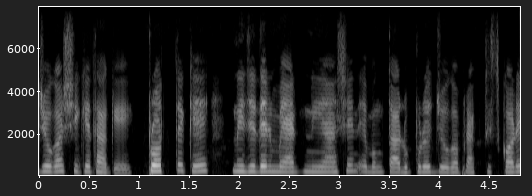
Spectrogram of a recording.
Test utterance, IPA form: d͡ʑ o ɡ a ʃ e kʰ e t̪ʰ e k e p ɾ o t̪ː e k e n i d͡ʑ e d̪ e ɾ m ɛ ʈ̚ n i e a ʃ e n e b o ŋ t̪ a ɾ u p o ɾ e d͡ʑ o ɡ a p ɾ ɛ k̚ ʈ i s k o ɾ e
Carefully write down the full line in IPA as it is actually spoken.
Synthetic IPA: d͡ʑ o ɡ a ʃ i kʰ e t̪ʰ a k e p ɾ o t̪ː e k e n i d͡ʑ e d̪ e ɾ m ɛ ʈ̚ n i e a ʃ e n e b o ŋ t̪ a ɾ u p o ɾ e d͡ʑ o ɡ a p ɾ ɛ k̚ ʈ i s k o ɾ e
